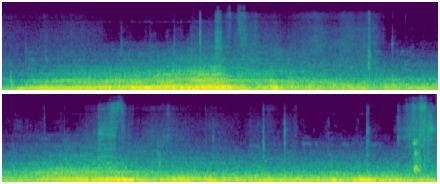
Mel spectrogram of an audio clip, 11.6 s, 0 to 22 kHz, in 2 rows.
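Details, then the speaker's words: 2023 Chrysler Pacifica under acceleration and left turns, even at low speed; heavy low rumbling thump swelling in waves from the front end, gap found between axle and hub – loose axle nut knocking (inner CV joint also suspected). "pretty bad that's not the road guys that's that's an that's an axle nut that's loose or an inner CV joint"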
